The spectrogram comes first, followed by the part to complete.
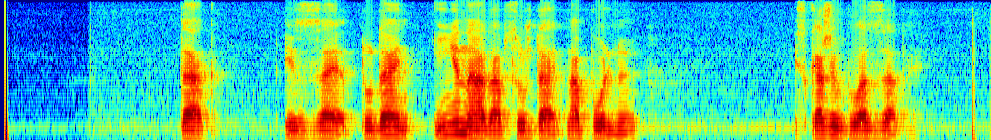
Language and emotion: Russian, angry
